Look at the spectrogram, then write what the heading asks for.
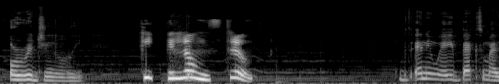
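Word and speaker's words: Pippi Långstrump: But screw it, here is how you're supposed to pronounce her name originally. Pippi Longstrump.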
